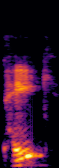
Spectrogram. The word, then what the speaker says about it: opaque: black the more radial opaque or more dense so i don't know if this works for you but for me opaque rhymes with cake i used to think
